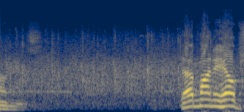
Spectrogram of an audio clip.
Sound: applause

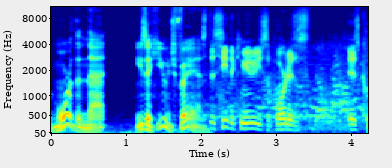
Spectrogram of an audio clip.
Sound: cheering

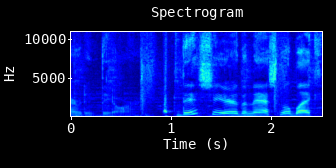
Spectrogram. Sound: whoosh

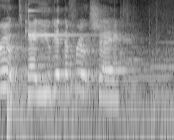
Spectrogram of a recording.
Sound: bell rings

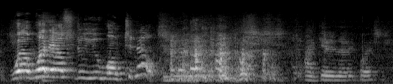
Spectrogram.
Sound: laughter

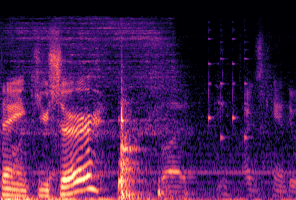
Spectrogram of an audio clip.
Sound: electronic beeping

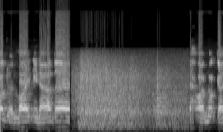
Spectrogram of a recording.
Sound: thunder and lightning

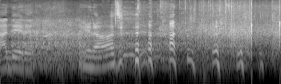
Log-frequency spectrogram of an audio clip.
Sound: audience laughing; audience clapping

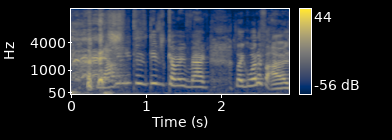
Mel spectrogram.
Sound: laughs

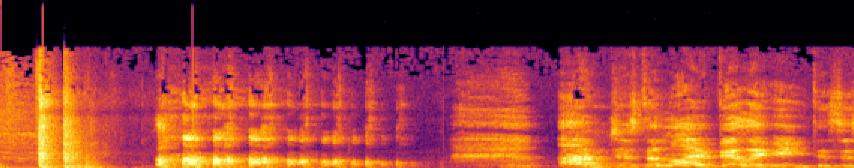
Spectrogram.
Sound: laughs

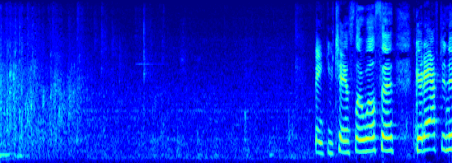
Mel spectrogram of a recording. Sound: applause

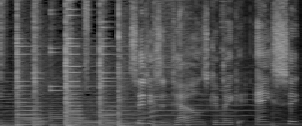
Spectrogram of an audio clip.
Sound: voiceover

